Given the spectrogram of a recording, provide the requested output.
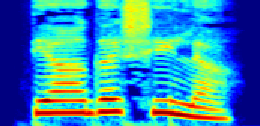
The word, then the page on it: ತ್ಯಾಗಶೀಲ: tyāga śila; kannada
